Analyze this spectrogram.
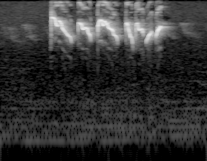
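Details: Oriental white-eye (pleci), kept as a pet bird, in a master recording for training other songbirds: one rapid burst of high, thin, down-slurred whistled notes about a second long, with a faint low hum beneath.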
